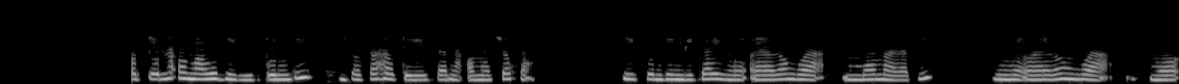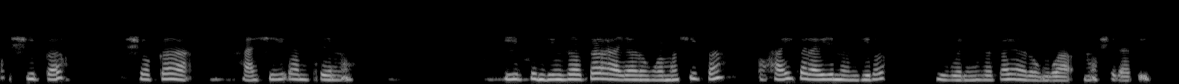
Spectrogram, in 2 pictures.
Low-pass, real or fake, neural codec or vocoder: 3.6 kHz; fake; codec, 16 kHz in and 24 kHz out, 2.2 kbps, FireRedTTS-2 codec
